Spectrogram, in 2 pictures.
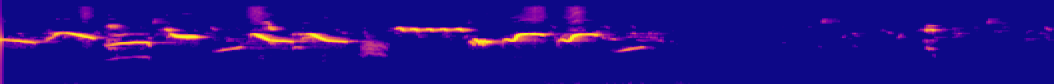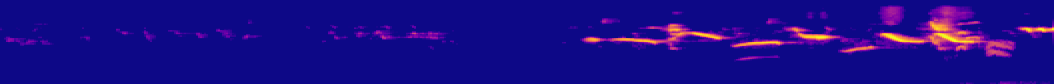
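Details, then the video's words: A variable oriole sings rich, liquid whistles with quick up-and-down slurred notes, delivered in two bursts of about four seconds separated by a quiet pause. "O CANTO DO PÁSSARO ENCONTRO"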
